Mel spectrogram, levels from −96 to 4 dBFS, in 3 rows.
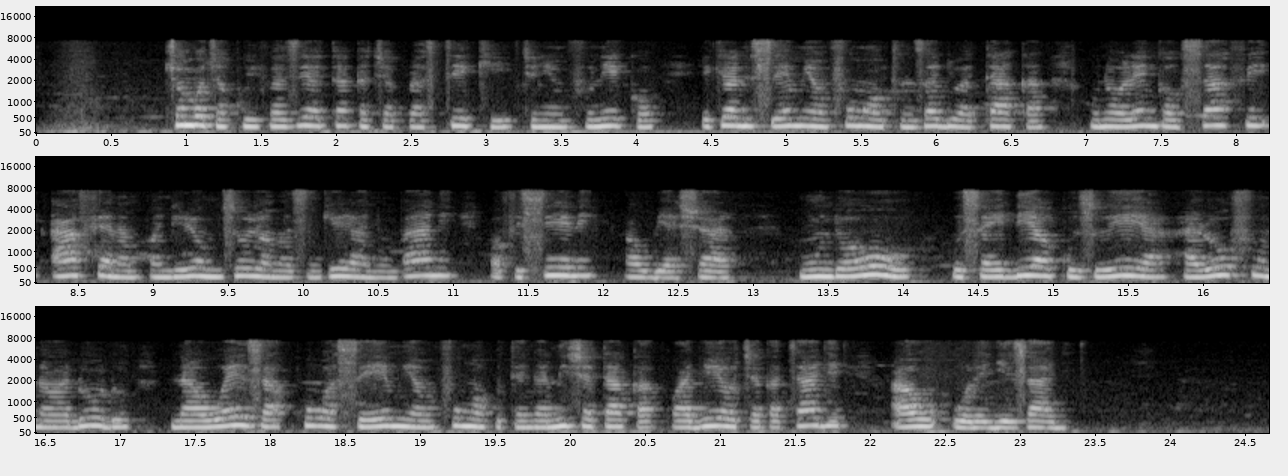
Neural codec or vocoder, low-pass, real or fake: none; 7.2 kHz; real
